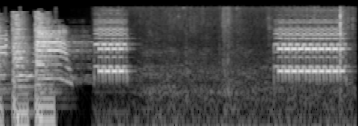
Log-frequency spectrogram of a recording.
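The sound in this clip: A telephone rings in two bursts of rapid, bright trilling rings separated by a short pause. A brief loud vocal sound comes just before the first ring.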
